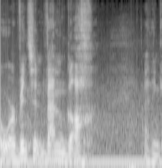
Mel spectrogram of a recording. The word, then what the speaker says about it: Vincent van Gogh: is all dedicated to vincent van gogh or vincent van gaal i think as it's more correctly pronounced in the original dutch um but uh we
